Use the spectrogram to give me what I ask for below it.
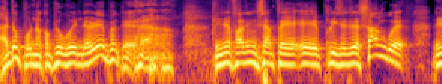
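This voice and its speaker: Fairly slow delivery over noticeable background noise. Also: man. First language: Tende Ligurian dialect (speaking French). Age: 70s. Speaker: retired goat and sheep herder. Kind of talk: dialect interview. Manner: halting.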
